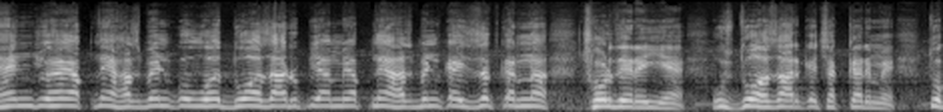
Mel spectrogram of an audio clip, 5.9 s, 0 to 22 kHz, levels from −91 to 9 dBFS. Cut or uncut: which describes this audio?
uncut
